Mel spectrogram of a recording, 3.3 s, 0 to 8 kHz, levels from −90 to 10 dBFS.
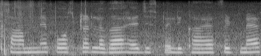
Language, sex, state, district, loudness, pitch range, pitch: Hindi, female, Haryana, Rohtak, -15 LUFS, 210-220 Hz, 215 Hz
